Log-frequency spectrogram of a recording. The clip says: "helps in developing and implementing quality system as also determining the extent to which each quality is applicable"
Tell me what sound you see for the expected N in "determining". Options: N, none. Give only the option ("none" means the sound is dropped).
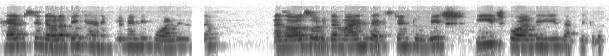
none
